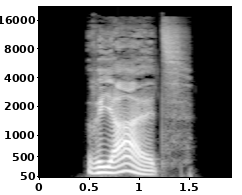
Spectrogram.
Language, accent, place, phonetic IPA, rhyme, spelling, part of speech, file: German, Germany, Berlin, [ʁiˈaːls], -aːls, Rials, noun, De-Rials.ogg
- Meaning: plural of Rial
